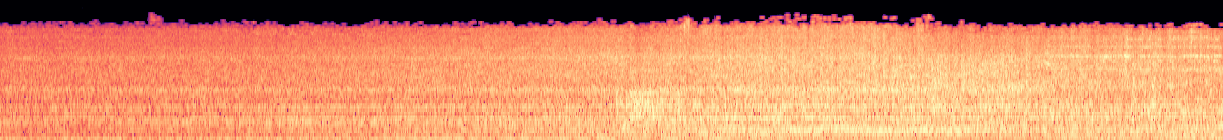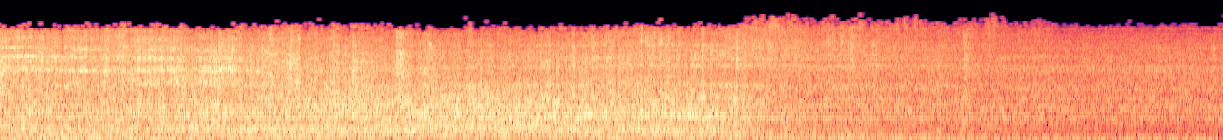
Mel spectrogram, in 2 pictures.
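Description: A narrow-gauge train approaches with its locomotive running steadily. It passes close by about six seconds in, and for some thirteen seconds the carriages' wheels clatter over the rails with faint squealing. Then it fades as the train pulls away.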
